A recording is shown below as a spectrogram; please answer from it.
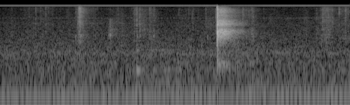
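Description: Small scissor blades of a folding EDC knife-scissors snipping through strands of cheap rope: one sharp snip about one and a half seconds in, with a couple of faint clicks before it.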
